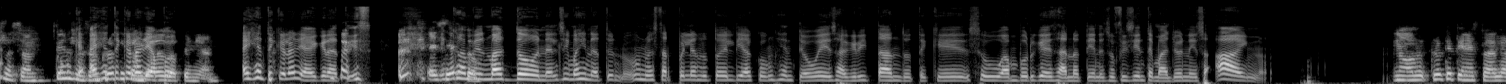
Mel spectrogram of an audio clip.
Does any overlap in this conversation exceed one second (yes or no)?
yes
